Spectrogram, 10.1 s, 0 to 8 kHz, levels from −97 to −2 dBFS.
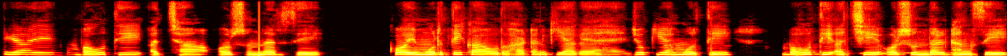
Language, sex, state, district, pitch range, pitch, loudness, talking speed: Hindi, female, Uttar Pradesh, Etah, 225-245 Hz, 235 Hz, -17 LUFS, 160 wpm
